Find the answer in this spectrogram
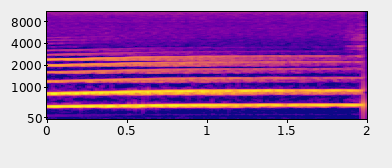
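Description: A single held electronic tone with a rich, buzzy timbre that rises slightly in pitch as it sustains.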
